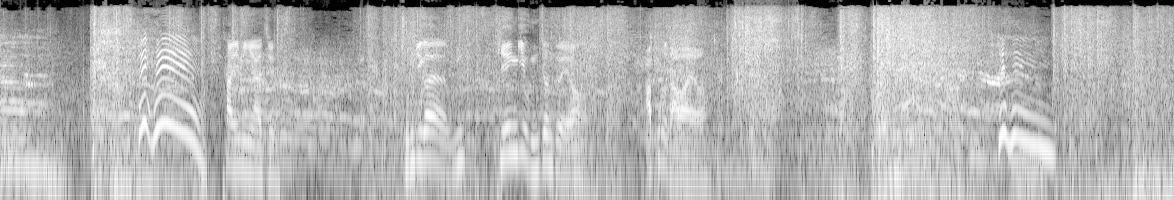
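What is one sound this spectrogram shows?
A monster roars and groans loudly.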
